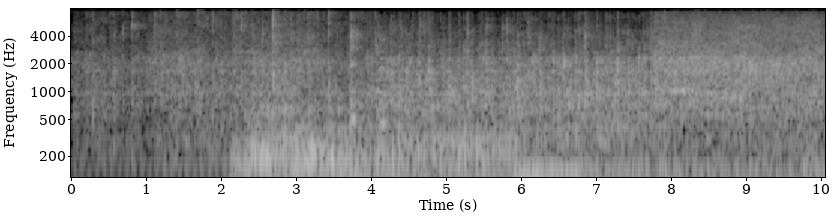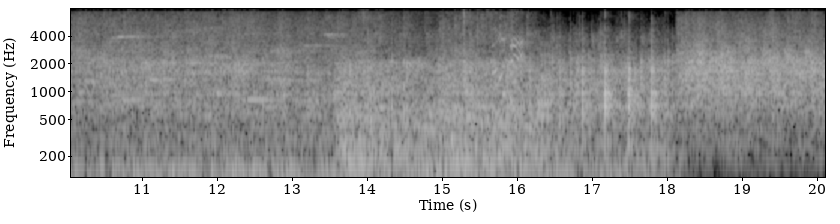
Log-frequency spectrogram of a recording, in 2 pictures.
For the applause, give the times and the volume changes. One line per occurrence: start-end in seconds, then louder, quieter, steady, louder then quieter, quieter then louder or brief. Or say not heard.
0.0-20.0 louder.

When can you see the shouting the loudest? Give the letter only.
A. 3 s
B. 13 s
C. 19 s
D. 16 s
D.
